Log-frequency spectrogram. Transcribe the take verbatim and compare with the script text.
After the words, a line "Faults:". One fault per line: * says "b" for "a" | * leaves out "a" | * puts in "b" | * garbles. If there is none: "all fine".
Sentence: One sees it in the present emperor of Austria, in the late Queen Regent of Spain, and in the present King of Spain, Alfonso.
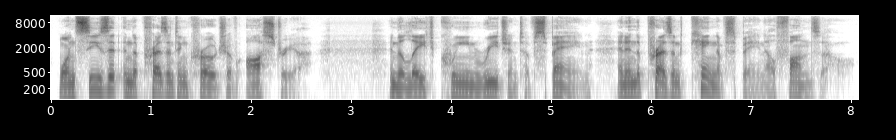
One sees it in the present encroach of Austria, in the late Queen Regent of Spain, and in the present King of Spain, Alfonso.
Faults:
* says "encroach" for "emperor"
